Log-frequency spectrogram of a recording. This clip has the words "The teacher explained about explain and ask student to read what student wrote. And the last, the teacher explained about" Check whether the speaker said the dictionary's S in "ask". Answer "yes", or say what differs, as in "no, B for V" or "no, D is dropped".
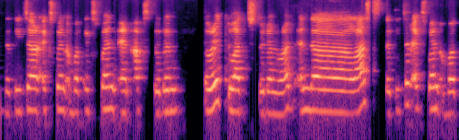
no, S is dropped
